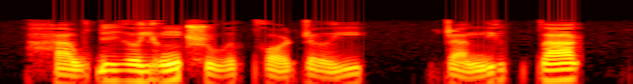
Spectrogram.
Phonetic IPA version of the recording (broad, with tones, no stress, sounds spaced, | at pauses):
h a˨˩ w ɗ i˧ ə̯ j ə˧˥ ŋ ʂ u˨˩˦ ə̯ t̪ʰ ɔ˨˩˦ ʈ ə˨˩˦ j | ʈ a˨˩˨ n j i˦˥ p̚ t̪ a˦˥ k̚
